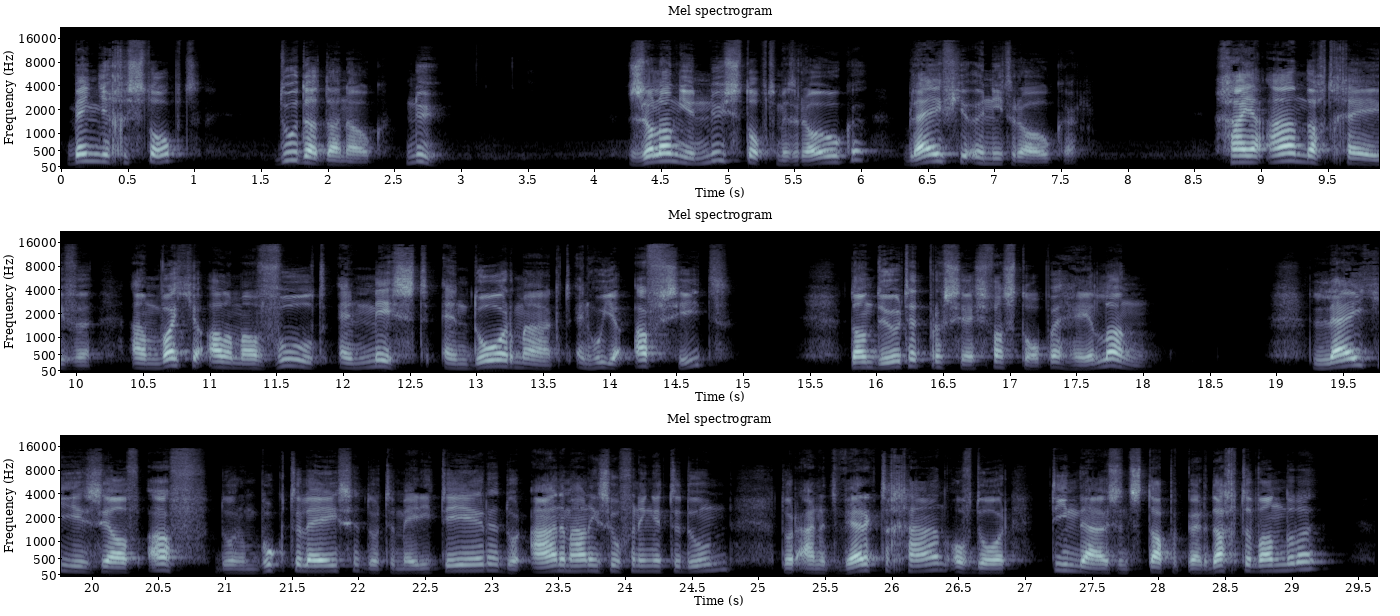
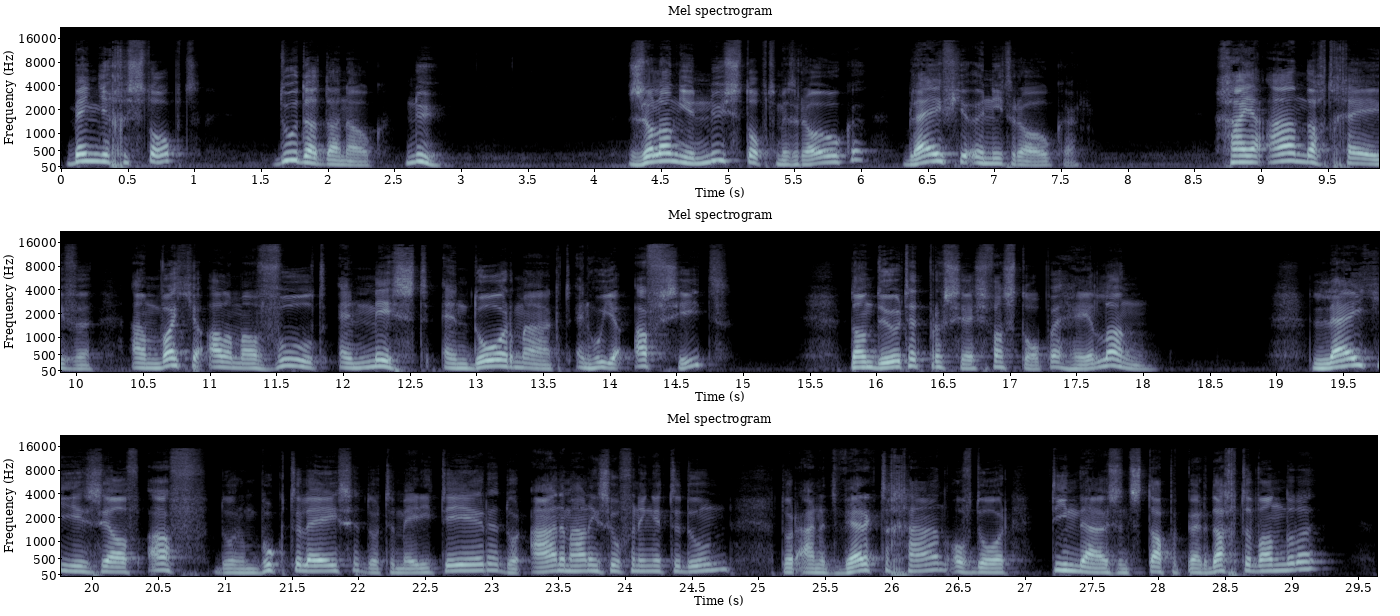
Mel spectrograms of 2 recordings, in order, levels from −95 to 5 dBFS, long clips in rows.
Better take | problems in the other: second | thin; very; fading below 500 Hz

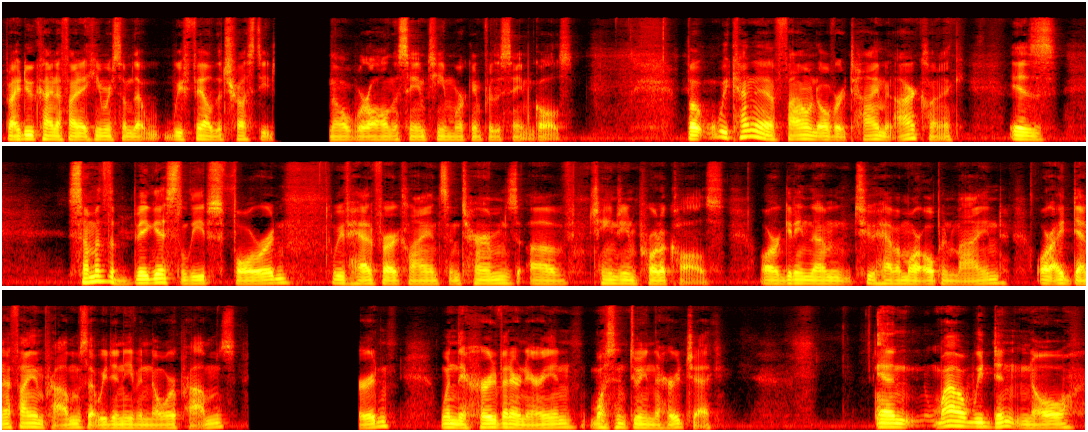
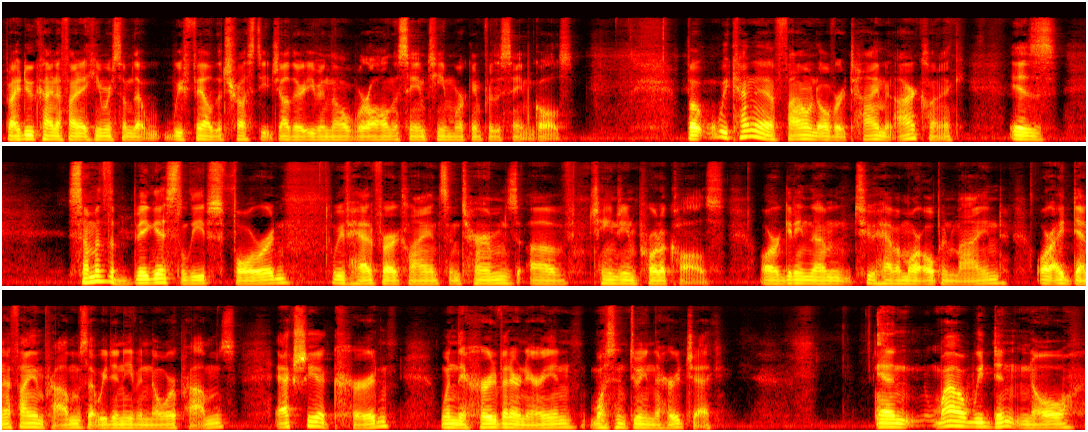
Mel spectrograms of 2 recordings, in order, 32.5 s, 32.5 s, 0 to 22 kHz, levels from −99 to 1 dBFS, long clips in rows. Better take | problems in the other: second | audio cutting out; at 2.5 s for 0.5 s and at 24 s for 1 s

